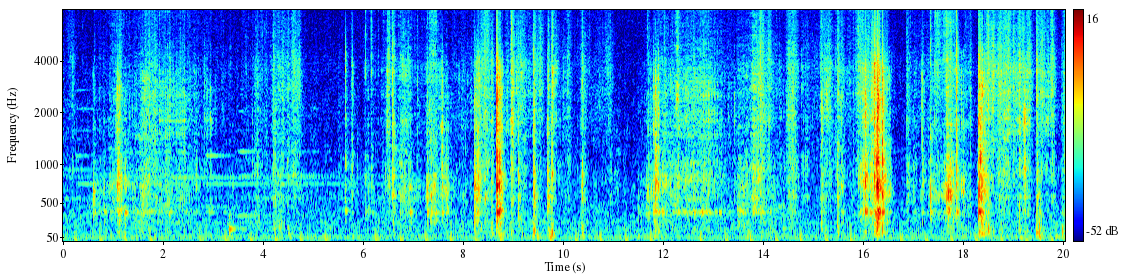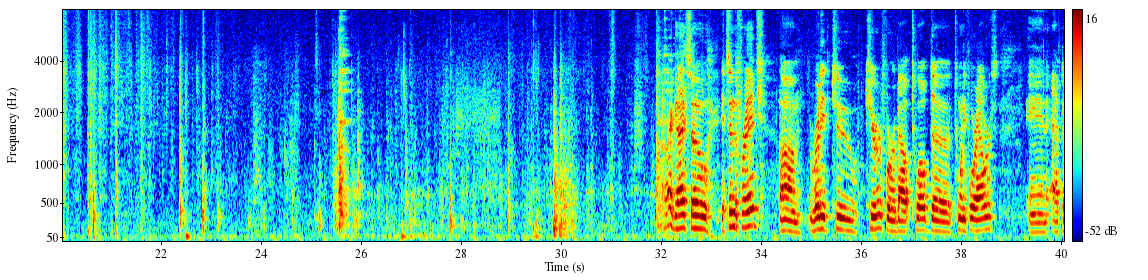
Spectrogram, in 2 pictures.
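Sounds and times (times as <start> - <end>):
cling wrap crinkling: 0.1 - 5.0, 5.6 - 22.4.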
